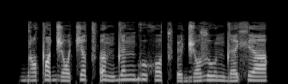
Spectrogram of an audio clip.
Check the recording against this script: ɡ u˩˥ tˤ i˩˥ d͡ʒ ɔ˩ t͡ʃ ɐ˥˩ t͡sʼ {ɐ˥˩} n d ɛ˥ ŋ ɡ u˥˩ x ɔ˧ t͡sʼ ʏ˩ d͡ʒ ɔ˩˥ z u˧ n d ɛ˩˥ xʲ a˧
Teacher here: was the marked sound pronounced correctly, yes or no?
yes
